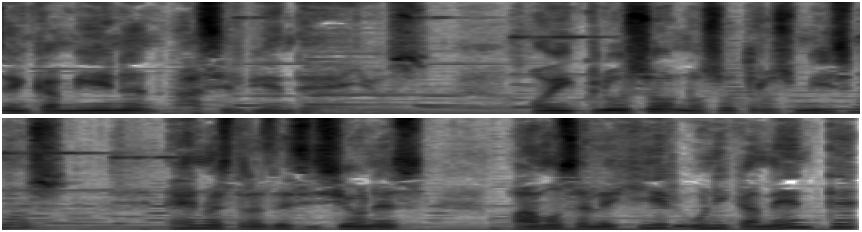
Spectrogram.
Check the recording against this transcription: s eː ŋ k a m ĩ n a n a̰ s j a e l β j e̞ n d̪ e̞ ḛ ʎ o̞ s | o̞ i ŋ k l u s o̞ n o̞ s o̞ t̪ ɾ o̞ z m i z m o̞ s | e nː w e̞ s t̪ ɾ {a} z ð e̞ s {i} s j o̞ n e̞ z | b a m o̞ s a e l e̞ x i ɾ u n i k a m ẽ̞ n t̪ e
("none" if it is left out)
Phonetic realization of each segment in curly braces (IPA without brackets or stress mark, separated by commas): a, i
